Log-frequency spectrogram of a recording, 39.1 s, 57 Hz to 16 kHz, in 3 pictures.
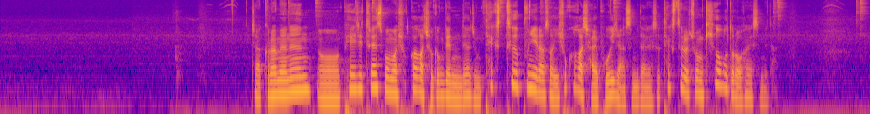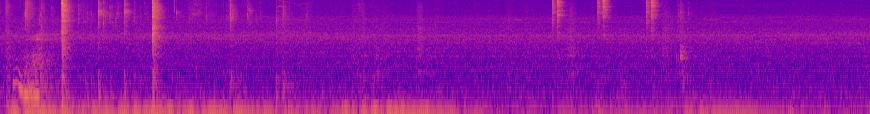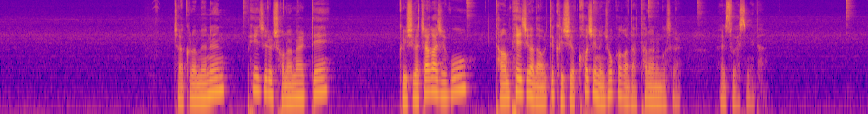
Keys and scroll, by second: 15.5 Return, 21.5 ctrl+r.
